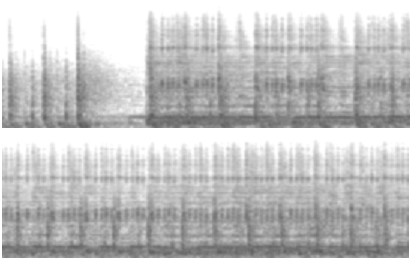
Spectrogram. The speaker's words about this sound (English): Jeez, listen to her just set those castanets on fire. Owns it, doesn't she?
